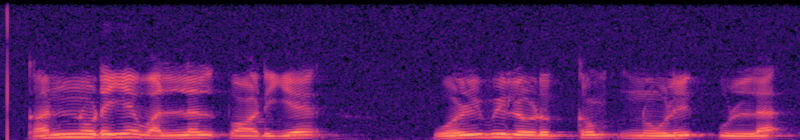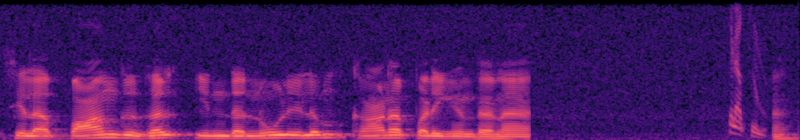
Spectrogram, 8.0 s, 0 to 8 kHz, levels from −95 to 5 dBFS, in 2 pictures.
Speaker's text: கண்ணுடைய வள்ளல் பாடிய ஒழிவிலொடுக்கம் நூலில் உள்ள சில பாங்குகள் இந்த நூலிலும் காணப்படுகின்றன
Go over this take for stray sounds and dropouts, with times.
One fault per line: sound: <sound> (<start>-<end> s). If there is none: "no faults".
sound: chirp (7.6-7.9 s)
